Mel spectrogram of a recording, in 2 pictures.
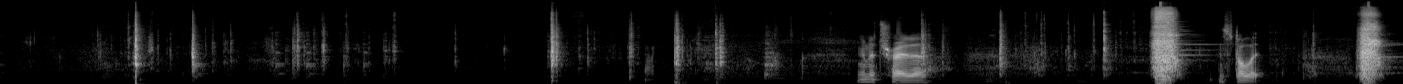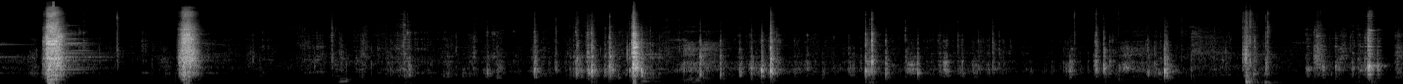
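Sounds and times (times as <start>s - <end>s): plastic and metal parts clicking: 1.0s - 4.7s, 5.5s - 7.3s, 9.2s - 11.5s, 16.6s - 28.0s.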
